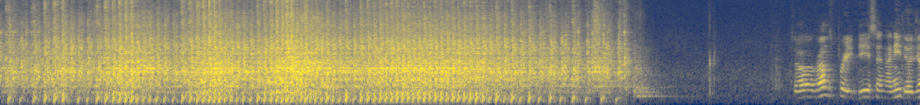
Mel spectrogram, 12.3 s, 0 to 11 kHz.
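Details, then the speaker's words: 1971 Gravely C small engine running flat out with a fast hard steady beat that won't idle down; governor linkage needs adjusting to pull the carb butterfly back, oil pressure good, owner wonders if the fan is touching. "the governor linkage so it moves the car butterfly back a little further but uh otherwise it seems decent"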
